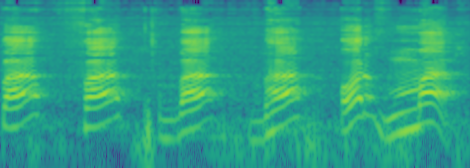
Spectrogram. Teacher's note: दोनों होट आपस में मिलते हुए से प्रतीत होते हैं इसलिए इन्हें ओस्ट वजन कहते हैं और इनका उच्चारण स्थान ओट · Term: ओट व्यंजन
